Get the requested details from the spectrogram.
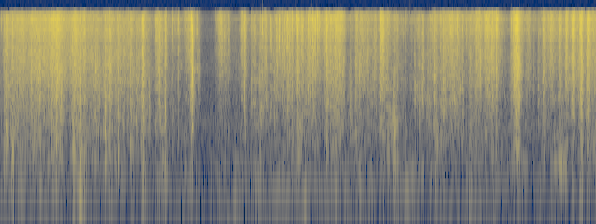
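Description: Footsteps crunch on dry plant debris.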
